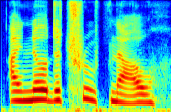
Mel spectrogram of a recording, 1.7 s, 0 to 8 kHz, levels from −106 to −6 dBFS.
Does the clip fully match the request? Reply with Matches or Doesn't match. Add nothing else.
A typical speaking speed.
Matches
